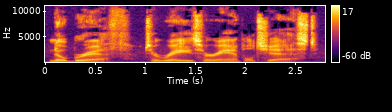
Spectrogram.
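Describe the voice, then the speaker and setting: A man playing a melodramatic hardboiled serial narrator, grave and mock-heroic, with a gravelly voice. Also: very deep voice, slow, sharp tone, exaggerated voice. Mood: grim. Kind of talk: pulp radio-serial narration. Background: guitar music.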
